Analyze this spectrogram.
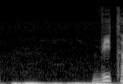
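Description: A young man speaks close into a microphone.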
